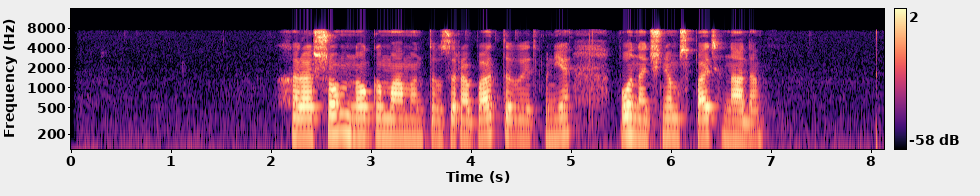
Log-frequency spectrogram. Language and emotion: Russian, neutral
